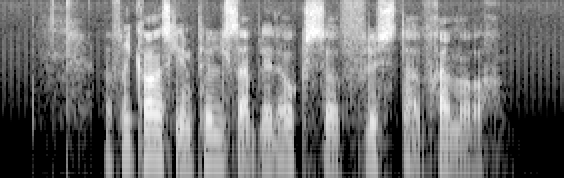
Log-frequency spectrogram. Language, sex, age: Norwegian, male, 26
